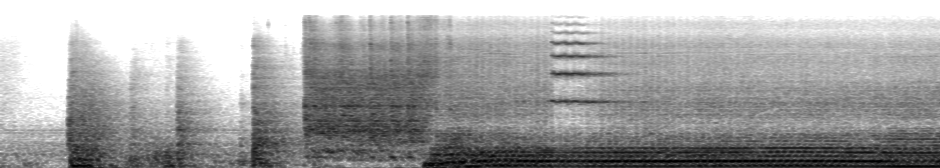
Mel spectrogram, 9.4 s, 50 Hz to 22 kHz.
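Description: Nissan 350Z's 3.5-litre V6 being started: a couple of loud knocks, a short burst of cranking and catching, then about four seconds in the engine settles into a steady, loud idle.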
